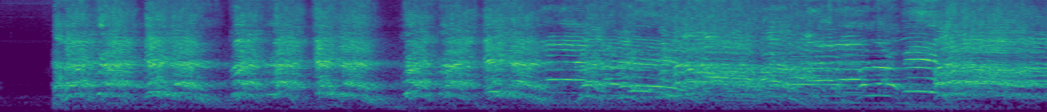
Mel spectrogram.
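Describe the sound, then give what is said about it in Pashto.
Members of Afghanistan's national cricket team cheer and shout in celebration of a win, in their room in Zimbabwe. Many overlapping voices yell loudly and continuously after a brief quiet start. “دا د افغانستان د کرکټ د ملي لوبډلې غړي دي چې په خپل خونه کې د کرکټ د بری لامل د خوشحالي ناره وهي”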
